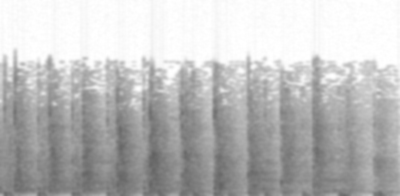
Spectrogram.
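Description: Members thumping their desks in a debating chamber, a fast, irregular patter of many knocks, with voices calling out beneath. In a Westminster-style house this desk-banging is a show of approval for the point just made.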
